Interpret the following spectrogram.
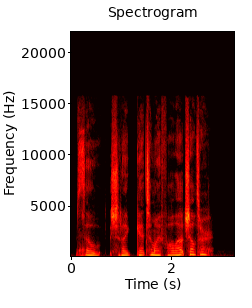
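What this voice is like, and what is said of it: Small, timid voice. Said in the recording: “in a small voice”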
